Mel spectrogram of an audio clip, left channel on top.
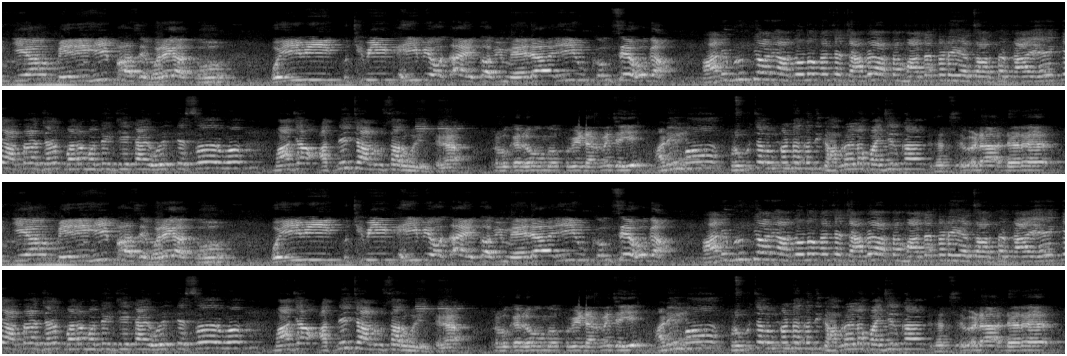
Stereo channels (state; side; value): identical; both; correlation 1.00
